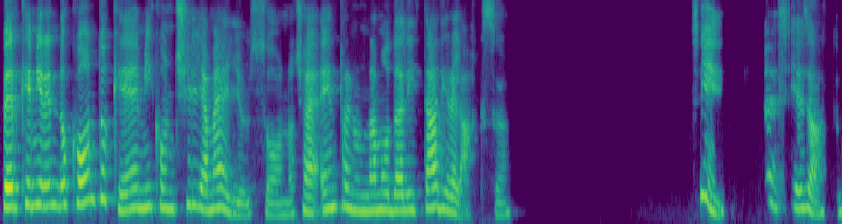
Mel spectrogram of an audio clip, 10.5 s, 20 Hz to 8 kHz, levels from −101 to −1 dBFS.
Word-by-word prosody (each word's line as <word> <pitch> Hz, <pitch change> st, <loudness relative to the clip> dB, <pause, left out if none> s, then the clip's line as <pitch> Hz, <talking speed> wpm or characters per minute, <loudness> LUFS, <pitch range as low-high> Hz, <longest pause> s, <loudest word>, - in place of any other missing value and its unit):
perché 260 Hz, +2 st, +7 dB
mi 285 Hz, 0 st, +4 dB
rendo 280 Hz, +1 st, +2 dB
conto 350 Hz, +5 st, +3 dB
che 240 Hz, -4 st, 0 dB
mi 255 Hz, +2 st, +1 dB
concilia 255 Hz, 0 st, -1 dB
meglio 220 Hz, -9 st, 0 dB
il 155 Hz, +3 st, -12 dB
sonno, 160 Hz, -2 st, -10 dB
cioè 195 Hz, +1 st, 0 dB
entro 255 Hz, +4 st, -1 dB
in 235 Hz, -, 0 dB
una 215 Hz, 0 st, 0 dB
modalità 220 Hz, +3 st, +1 dB
di 240 Hz, -2 st, -1 dB
relax. 170 Hz, -2 st, -6 dB, 2.4 s
Sì. 235 Hz, -, -1 dB, 0.5 s
Eh 330 Hz, -6 st, -7 dB
sì, 250 Hz, +1 st, -8 dB
esatto. 200 Hz, -5 st, -3 dB
240 Hz, 120 wpm, -23 LUFS, 210-275 Hz, 2.4 s, perché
